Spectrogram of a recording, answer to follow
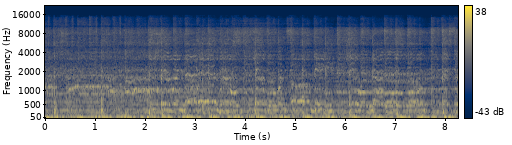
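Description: Live synth-pop band playing over the venue's PA, with a male lead vocal over a heavy, steady bass beat, recorded from the audience.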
